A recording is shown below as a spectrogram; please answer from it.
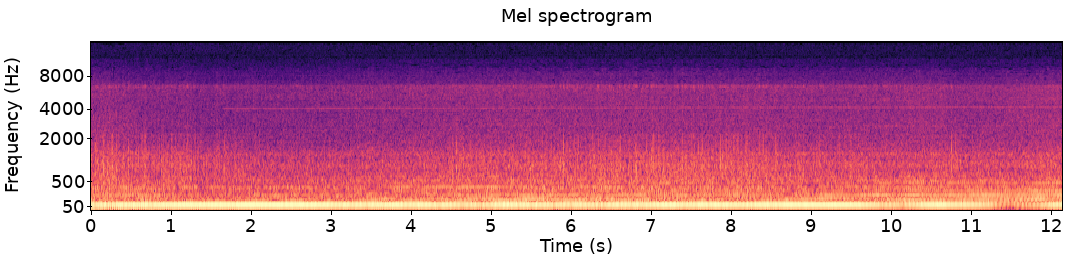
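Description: Inside the cabin of a small propeller airplane, a loud, steady engine drone and prop hum hold throughout the takeoff run, with a constant low rumble and no voices.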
